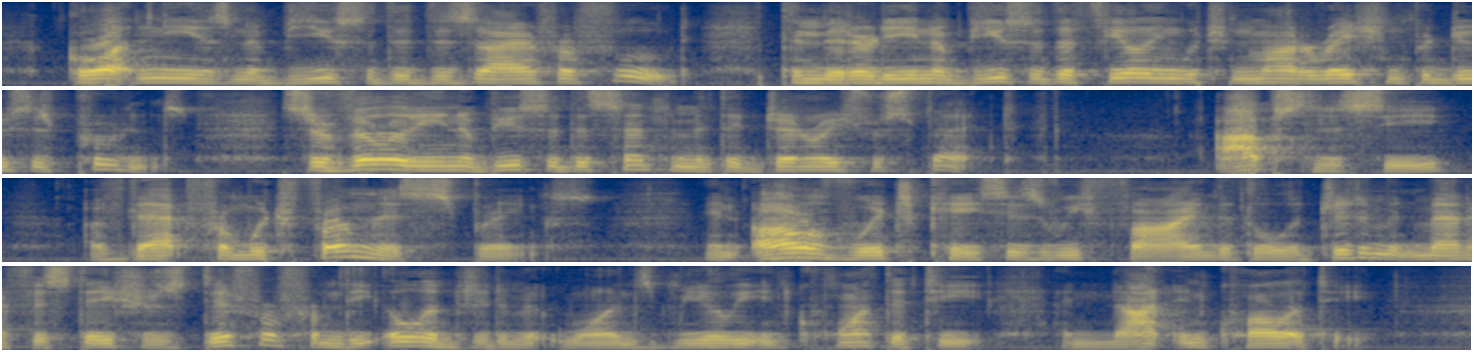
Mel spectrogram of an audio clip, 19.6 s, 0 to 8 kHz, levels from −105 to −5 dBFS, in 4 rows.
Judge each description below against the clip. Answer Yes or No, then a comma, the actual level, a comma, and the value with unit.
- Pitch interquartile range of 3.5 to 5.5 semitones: No, average, 2.7 semitones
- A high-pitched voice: No, low, 130 Hz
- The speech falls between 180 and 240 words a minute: Yes, average, 185 wpm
